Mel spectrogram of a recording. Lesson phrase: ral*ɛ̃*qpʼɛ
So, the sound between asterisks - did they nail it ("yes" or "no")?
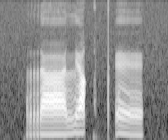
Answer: no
